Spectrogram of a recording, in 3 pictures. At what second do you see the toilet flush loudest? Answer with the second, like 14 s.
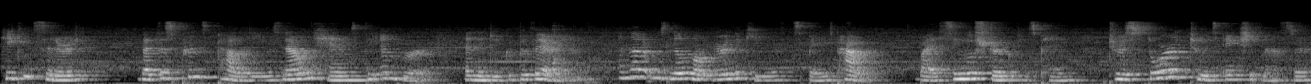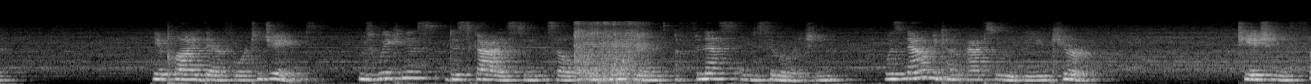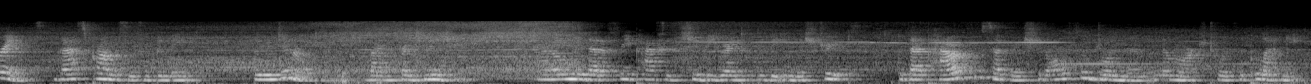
19 s.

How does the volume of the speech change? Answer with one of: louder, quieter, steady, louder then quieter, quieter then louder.
steady.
